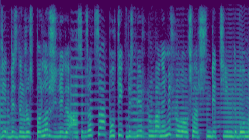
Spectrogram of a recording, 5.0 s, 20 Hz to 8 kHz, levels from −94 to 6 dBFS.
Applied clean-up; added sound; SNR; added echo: neural mask model RNNoise.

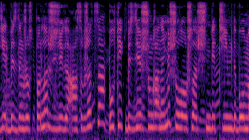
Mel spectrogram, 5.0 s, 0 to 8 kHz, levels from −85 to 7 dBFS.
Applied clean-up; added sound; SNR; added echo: none; none; none; none.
